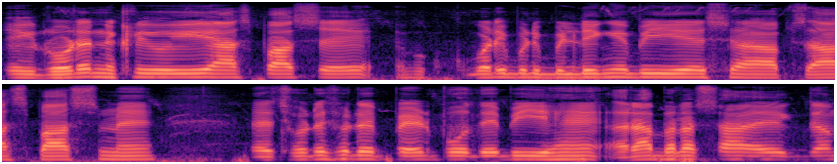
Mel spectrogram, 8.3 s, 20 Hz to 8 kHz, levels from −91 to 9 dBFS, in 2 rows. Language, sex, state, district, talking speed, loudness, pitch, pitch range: Hindi, male, Rajasthan, Bikaner, 175 wpm, -16 LUFS, 130 Hz, 130-135 Hz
